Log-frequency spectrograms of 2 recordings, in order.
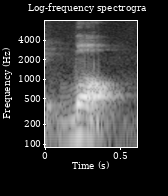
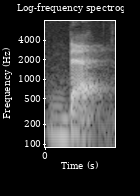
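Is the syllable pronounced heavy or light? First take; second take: heavy; light. First: The syllable is heavy with a rounded vowel. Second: The syllable is light with an open vowel. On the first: The speaker calls it wrong. "I didn't say Bo" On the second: The speaker calls it right. "It is weak"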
